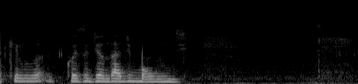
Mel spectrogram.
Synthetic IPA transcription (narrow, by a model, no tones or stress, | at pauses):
akilʊkojzɐd͡ʒɪɐ̃nd̪aɾd͡ʒɪbõd͡ʒɪ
